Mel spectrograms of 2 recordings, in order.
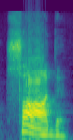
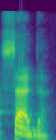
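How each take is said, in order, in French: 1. La lettre se dit lourde, avec emphase. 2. La lettre se dit légère, sans emphase. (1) "Nous disons également sad" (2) "et non pas sad"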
